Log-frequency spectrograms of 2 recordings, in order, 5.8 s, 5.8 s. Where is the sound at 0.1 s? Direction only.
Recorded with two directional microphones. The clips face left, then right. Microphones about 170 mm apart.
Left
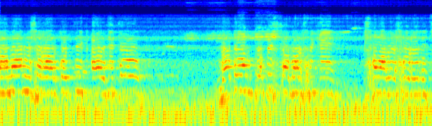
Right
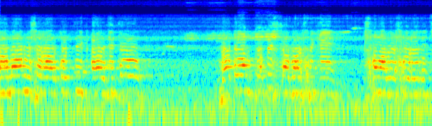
10° left (ahead or behind).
